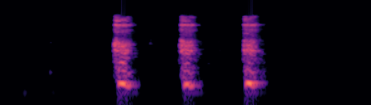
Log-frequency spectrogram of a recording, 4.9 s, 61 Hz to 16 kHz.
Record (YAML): exhalation_length: 4.9 s
exhalation_amplitude: 4054
exhalation_signal_mean_std_ratio: 0.27
survey_phase: alpha (2021-03-01 to 2021-08-12)
age: 45-64
gender: Female
wearing_mask: 'No'
symptom_none: true
smoker_status: Never smoked
respiratory_condition_asthma: false
respiratory_condition_other: false
recruitment_source: REACT
submission_delay: 2 days
covid_test_result: Negative
covid_test_method: RT-qPCR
